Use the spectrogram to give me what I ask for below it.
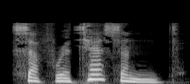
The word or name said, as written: suffrutescent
